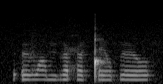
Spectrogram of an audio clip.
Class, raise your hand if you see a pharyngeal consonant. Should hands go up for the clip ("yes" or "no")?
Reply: yes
